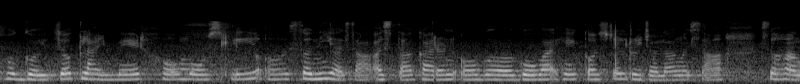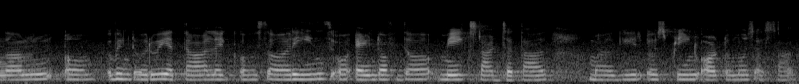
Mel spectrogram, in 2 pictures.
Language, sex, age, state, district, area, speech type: Goan Konkani, female, 18-30, Goa, Pernem, rural, spontaneous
